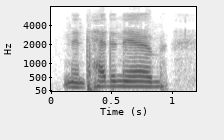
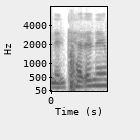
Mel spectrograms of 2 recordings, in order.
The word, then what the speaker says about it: nintedanib: like no one's on nintedanib which is actually another one and Nintendo I just put on because it's the only way I can remember how to pronounce nintedanib but we'll go over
